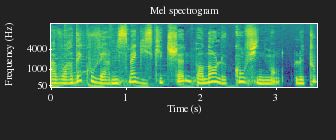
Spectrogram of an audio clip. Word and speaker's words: Miss Maggie's Kitchen: Eloïse bonjour Alors comment est-ce que je je prononce bien Miss Maggie kitchen Miss Maggie's kitchen com comment dit le nous Miss Maggie's kitchen VO ouis alors on a dû te poser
